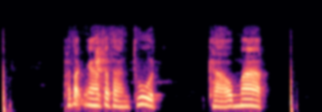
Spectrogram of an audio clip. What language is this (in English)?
Thai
